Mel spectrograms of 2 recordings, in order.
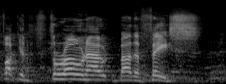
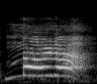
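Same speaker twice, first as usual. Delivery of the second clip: loud shout across the bar; calling out; 9 semitones higher, 5 dB louder than usual. Retold or imitated. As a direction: bellow for Marta in the back. Calling out to the back.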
